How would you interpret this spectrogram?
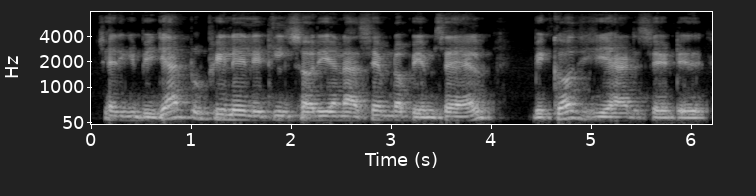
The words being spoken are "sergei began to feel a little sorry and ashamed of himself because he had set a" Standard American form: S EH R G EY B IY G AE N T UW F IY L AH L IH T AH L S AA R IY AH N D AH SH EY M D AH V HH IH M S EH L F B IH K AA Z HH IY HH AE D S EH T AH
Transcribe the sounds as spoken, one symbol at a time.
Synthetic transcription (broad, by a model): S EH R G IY B IY G AE N T UW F IY L AH L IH T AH L S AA R IY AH N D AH S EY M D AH P HH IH M S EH L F B IH K AA Z HH IY HH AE D S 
